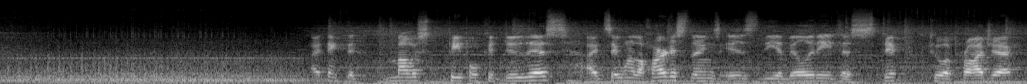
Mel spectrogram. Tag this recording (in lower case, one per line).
aircraft
vehicle
speech
helicopter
